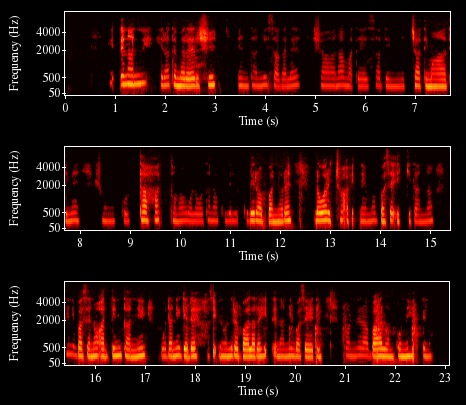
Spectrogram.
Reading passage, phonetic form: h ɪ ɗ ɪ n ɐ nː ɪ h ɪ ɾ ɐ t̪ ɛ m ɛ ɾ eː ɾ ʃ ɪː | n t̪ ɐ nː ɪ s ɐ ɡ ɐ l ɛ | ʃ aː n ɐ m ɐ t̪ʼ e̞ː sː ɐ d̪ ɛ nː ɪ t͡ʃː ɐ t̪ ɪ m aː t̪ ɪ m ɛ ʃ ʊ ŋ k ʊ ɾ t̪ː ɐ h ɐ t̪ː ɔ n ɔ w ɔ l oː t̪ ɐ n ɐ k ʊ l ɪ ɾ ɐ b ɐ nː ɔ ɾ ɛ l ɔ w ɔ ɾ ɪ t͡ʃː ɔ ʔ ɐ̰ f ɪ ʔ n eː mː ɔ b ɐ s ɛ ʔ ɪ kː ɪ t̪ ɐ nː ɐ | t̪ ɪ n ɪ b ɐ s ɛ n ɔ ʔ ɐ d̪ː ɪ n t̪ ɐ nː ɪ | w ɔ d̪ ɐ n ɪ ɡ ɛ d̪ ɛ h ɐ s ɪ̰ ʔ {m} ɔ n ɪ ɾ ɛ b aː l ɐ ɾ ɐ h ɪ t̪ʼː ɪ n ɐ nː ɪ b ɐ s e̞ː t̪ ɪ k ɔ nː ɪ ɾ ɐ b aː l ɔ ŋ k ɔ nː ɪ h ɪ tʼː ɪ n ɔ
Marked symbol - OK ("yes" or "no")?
no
